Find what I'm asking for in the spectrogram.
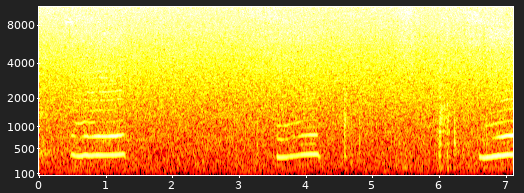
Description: My cat snores!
